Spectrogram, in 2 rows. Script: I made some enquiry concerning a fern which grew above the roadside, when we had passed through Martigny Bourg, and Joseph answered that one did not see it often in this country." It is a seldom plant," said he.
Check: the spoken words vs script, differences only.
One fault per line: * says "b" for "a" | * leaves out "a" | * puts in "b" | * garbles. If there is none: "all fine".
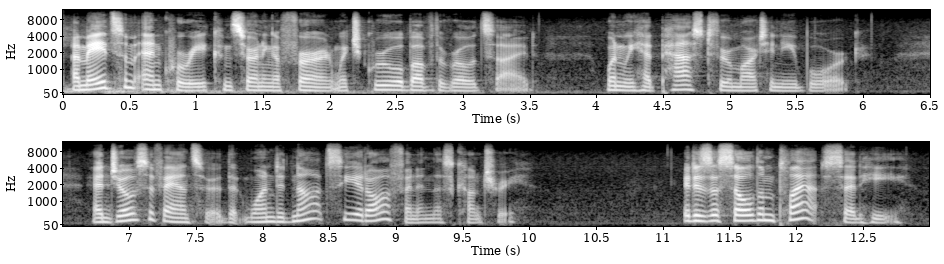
all fine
